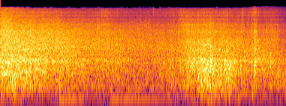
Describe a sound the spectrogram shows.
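Wind blows hard past a moving boat.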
